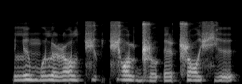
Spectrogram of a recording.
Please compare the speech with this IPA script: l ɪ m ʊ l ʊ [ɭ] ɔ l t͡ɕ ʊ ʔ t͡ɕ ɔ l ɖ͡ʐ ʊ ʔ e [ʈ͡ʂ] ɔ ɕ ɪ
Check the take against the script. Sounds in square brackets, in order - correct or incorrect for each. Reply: correct, correct

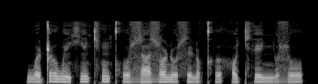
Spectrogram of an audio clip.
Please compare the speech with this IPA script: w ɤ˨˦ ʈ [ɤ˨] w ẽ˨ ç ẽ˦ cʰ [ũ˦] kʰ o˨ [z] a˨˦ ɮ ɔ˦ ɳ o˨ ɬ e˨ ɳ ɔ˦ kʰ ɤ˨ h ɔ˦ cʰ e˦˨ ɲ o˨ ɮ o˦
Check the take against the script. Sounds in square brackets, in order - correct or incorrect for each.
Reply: incorrect: ɤ˦, correct, incorrect: ɮ

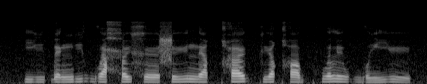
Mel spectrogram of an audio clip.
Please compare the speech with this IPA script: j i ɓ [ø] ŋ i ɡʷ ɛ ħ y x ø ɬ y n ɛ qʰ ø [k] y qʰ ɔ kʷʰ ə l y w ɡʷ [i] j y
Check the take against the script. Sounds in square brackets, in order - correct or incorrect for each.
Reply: incorrect: ɛ, correct, correct

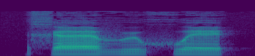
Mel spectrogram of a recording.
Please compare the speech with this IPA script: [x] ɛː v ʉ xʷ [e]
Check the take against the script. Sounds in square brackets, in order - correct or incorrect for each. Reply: correct, correct

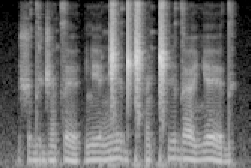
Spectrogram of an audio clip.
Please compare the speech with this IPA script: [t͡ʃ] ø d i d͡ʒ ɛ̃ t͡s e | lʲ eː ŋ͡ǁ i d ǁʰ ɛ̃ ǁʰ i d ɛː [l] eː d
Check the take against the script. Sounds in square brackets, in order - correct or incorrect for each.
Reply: incorrect: ʃ, incorrect: ʎ

